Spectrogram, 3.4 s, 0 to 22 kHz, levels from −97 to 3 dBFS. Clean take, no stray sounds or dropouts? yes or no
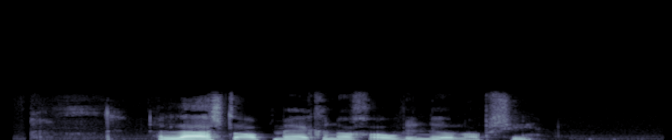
yes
